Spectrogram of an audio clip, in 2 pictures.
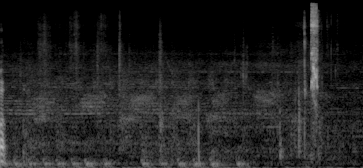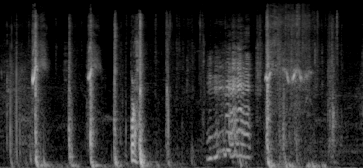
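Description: Malabari goats, a mother and two kids, bleat nearby, a wavering cry standing out among sharp clicks, shuffling and faint background voices.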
